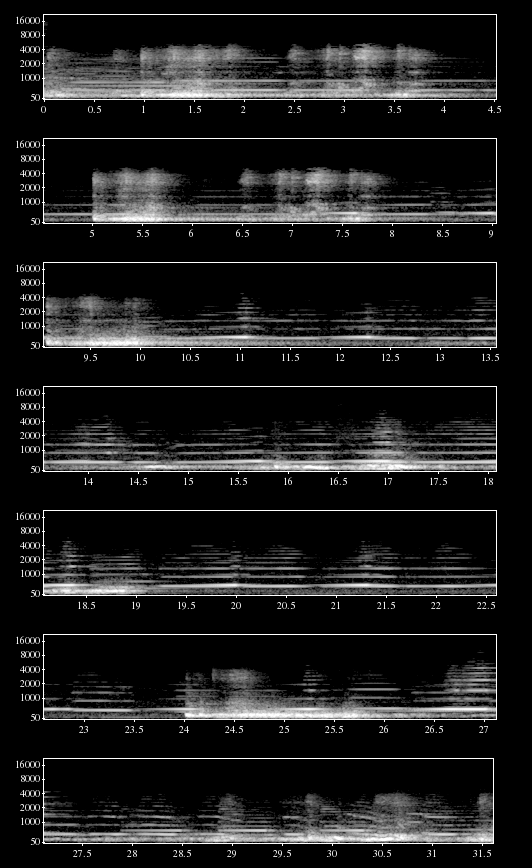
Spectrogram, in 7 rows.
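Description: Free-improvised music on double bass and two guitars. A held tone pulses about once a second through the middle. It is broken by loud, noisy bursts several times in the first ten seconds and again about 24 seconds in.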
